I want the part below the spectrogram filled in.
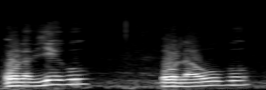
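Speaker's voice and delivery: normal talking voice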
